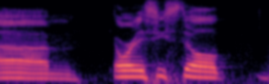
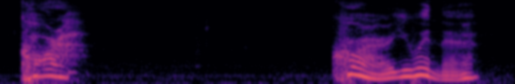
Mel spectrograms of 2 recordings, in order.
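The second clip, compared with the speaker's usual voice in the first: half-whispered voice; 2 semitones higher, 4 dB quieter than usual. Calling through a locked door to someone who may be inside: half-whispering. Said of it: "whisper through the door".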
